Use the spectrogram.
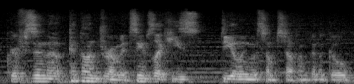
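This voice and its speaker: A man's voice: mid-range voice, fairly even intonation, fast. A man plays an improvised tabletop roleplaying game in a casual style. The room echo is noticeable. Music runs behind the voice. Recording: roomy echo under music.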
